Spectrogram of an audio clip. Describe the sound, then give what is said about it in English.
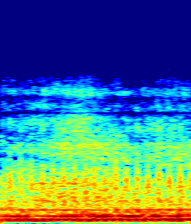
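An army helicopter drones steadily overhead, its rotor producing a loud, continuous thumping hum with a strong low-pitched throb and no voices. “What's that army helicopter doing here?”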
